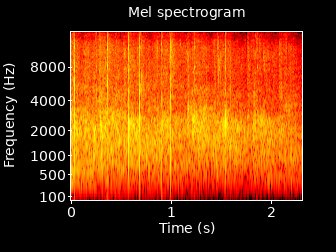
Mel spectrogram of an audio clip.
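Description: Close, lively applause from a workshop audience welcoming a volunteer to the front, a dense patter of many hands punctuated by sharp individual claps that stays strong throughout.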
